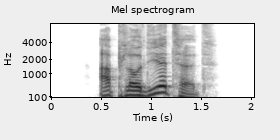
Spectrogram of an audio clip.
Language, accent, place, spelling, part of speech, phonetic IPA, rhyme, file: German, Germany, Berlin, applaudiertet, verb, [aplaʊ̯ˈdiːɐ̯tət], -iːɐ̯tət, De-applaudiertet.ogg
- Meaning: inflection of applaudieren: 1. second-person plural preterite 2. second-person plural subjunctive II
